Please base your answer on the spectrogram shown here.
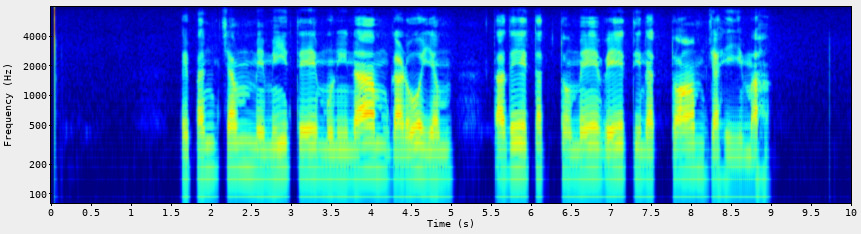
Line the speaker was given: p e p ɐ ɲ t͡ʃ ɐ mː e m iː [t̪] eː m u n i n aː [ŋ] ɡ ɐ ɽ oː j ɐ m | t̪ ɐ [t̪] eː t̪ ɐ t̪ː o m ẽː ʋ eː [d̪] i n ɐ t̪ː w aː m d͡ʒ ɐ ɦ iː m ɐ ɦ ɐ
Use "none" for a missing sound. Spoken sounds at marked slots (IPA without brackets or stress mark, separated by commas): t̪, m, d̪, t̪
